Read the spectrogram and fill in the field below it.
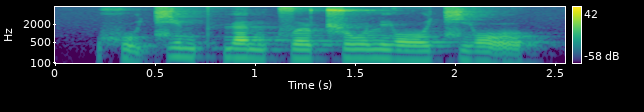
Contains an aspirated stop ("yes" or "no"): yes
